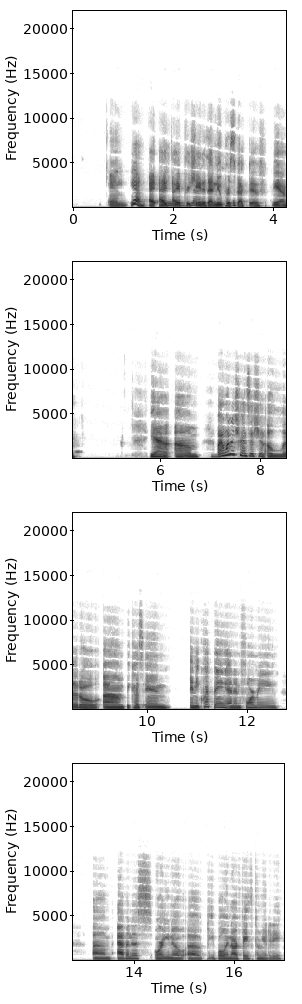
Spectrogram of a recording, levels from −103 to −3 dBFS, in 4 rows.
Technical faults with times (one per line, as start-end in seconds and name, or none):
0.00-17.01 channels drifting apart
